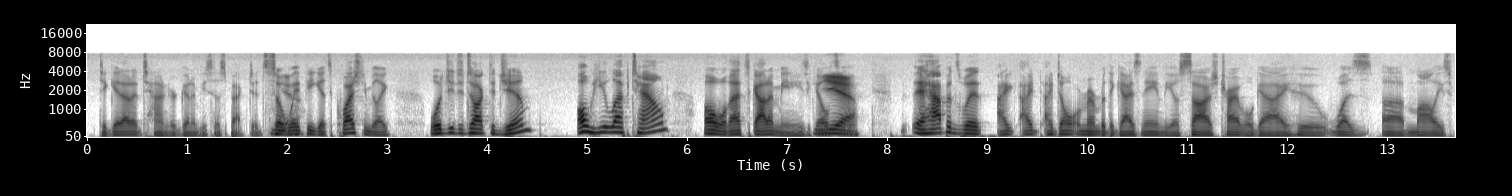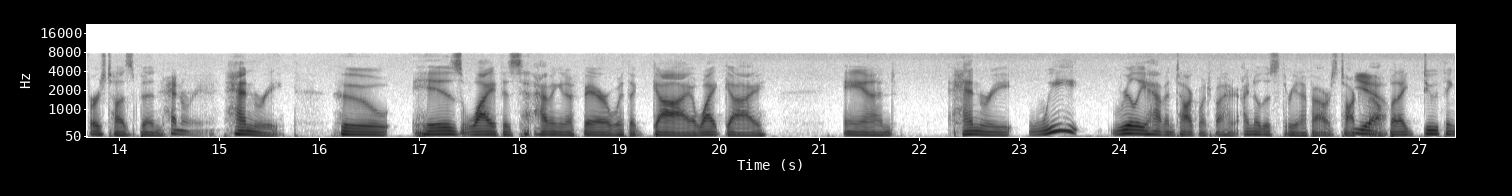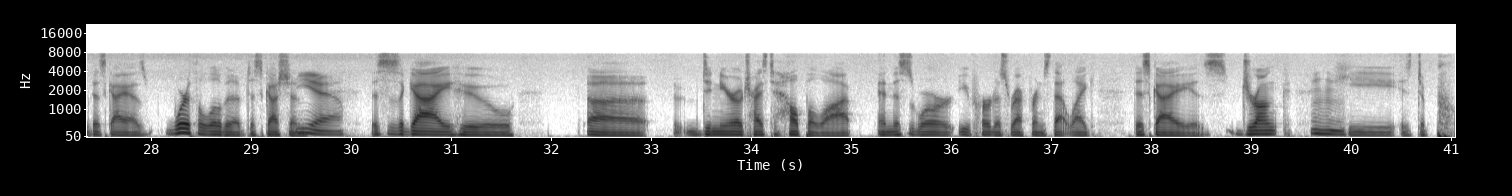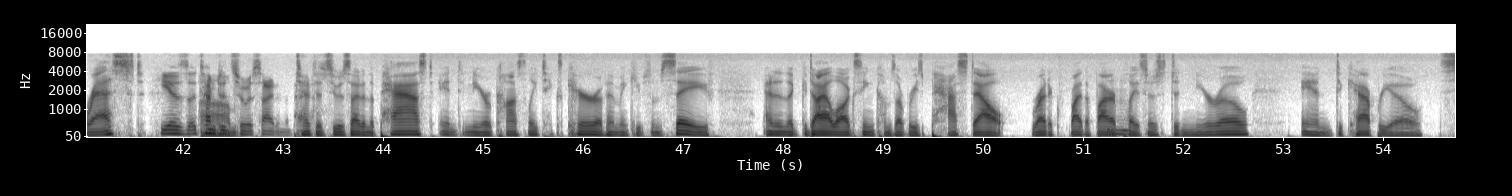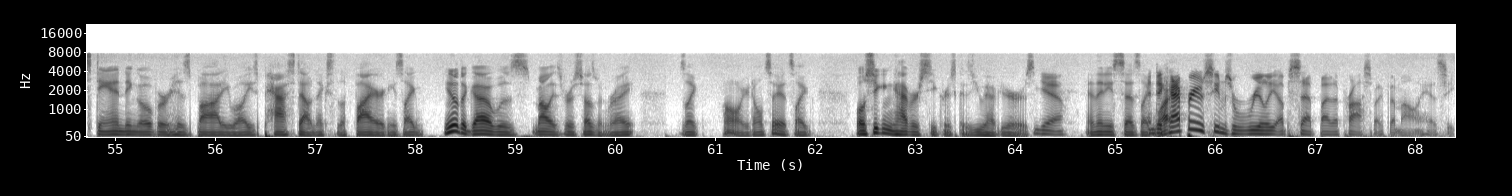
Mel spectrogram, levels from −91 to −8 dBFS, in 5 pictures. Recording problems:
high frequencies cut off; noticeable; nothing above 8 kHz
hiss; faint; throughout; 25 dB below the speech

